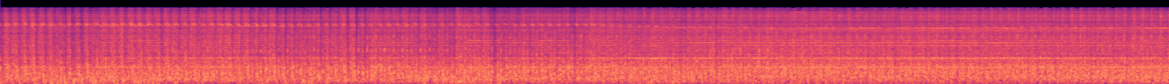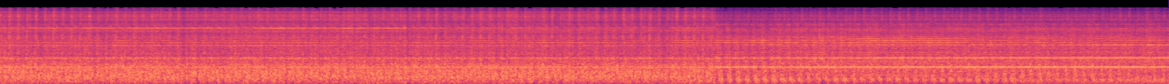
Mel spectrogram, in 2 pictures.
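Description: A helicopter drones steadily overhead, its rotor and engine roar filling the air with a constant, loud hum that slightly shifts in tone near the end.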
